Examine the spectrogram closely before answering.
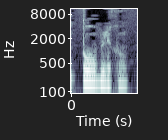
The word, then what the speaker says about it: público: públicar poderá se transformar também em público que é uma trisílaba sendo que a sílaba mais forte é a antepenúltima pu e por isso deverá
